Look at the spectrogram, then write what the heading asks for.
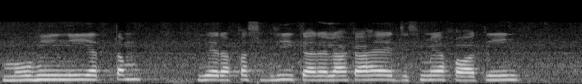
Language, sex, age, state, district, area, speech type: Urdu, male, 30-45, Uttar Pradesh, Rampur, urban, spontaneous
